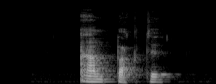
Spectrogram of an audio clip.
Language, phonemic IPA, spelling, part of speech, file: Dutch, /ˈampɑktə/, aanpakte, verb, Nl-aanpakte.ogg
- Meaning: inflection of aanpakken: 1. singular dependent-clause past indicative 2. singular dependent-clause past subjunctive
